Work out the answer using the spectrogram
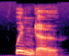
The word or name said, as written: window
